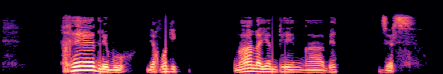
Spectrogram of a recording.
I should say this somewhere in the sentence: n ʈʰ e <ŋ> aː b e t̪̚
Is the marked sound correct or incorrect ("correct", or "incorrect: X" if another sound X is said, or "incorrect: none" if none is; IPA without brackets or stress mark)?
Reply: correct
